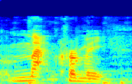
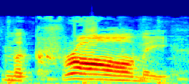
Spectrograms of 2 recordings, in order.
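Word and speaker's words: macramé: help in the comments i still manage to say it wrong macrame it's macrome do you know what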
